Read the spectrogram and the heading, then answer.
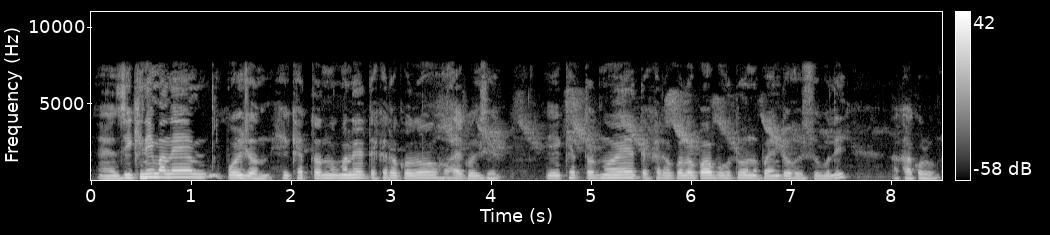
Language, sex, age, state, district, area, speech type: Assamese, male, 18-30, Assam, Golaghat, urban, spontaneous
